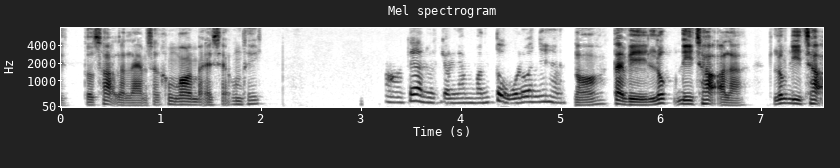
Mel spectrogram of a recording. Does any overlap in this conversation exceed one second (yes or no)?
no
